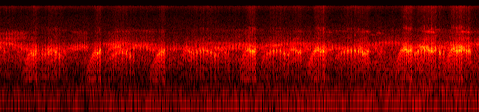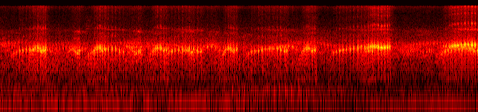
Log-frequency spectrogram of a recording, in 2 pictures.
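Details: Frogs calling at night: a dense, continuous chorus of overlapping croaks, short rasping pulses repeating several times per second, over a steady low hum throughout.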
